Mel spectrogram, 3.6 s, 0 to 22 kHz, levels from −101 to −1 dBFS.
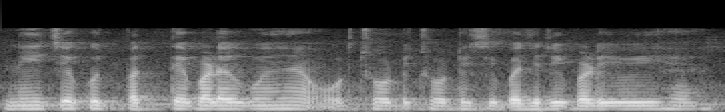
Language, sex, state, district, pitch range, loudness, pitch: Hindi, male, Uttar Pradesh, Shamli, 115-120 Hz, -18 LUFS, 115 Hz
